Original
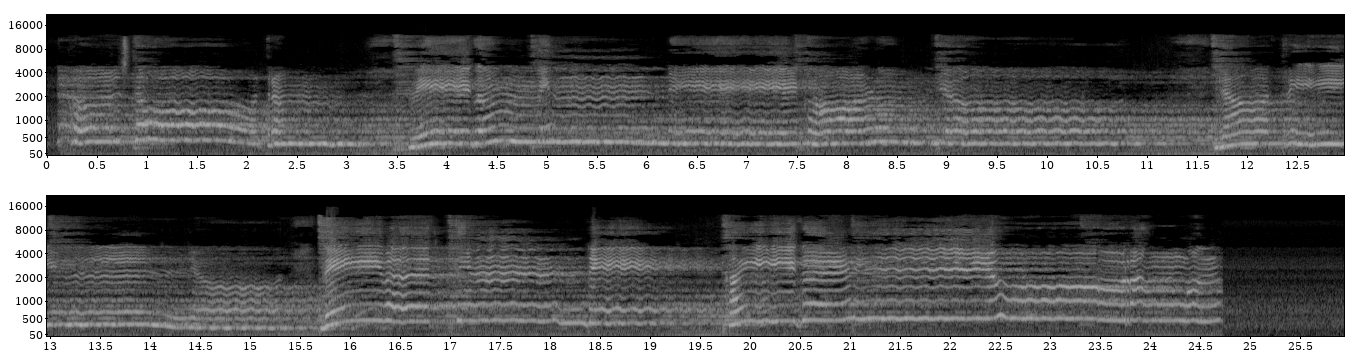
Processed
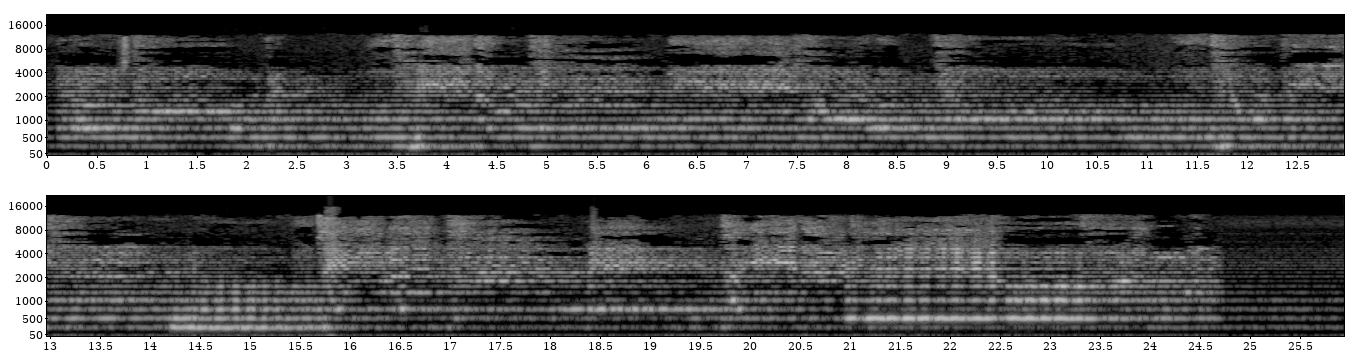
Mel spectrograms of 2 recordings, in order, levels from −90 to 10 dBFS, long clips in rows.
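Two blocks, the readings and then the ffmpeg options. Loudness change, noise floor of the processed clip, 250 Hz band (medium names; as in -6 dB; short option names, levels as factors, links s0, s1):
+6.0 dB, -47 dBFS, -1.5 dB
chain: -af "aemphasis=mode=production:type=75kf,afftfilt=real='re*3.46*eq(mod(b,12),0)':imag='im*3.46*eq(mod(b,12),0)':win_size=2048:overlap=0.75,volume=1.58"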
